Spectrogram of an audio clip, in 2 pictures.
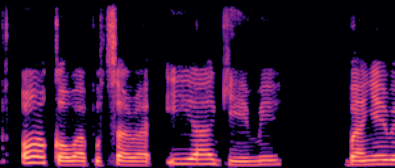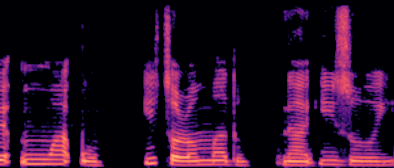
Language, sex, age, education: Igbo, female, 15-29, tertiary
